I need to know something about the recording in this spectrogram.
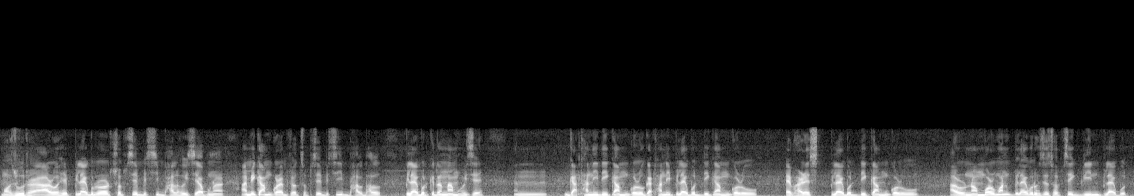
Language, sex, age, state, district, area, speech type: Assamese, male, 30-45, Assam, Nagaon, rural, spontaneous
